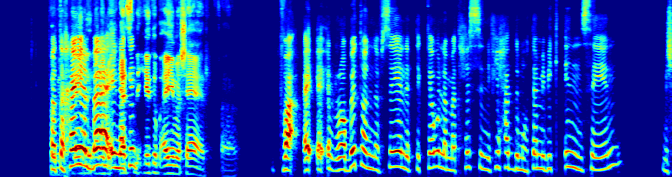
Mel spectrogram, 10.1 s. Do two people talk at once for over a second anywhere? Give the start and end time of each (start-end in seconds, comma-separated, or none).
0.8-2.1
